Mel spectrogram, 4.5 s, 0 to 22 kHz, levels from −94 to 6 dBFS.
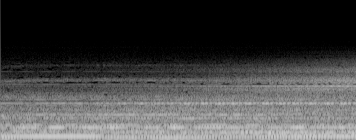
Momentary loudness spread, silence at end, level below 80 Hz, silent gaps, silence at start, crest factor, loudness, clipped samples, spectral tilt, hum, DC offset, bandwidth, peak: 3 LU; 0 s; -22 dBFS; none; 0 s; 12 dB; -20 LUFS; under 0.1%; -11.5 dB/octave; none; under 0.1%; 4 kHz; -6 dBFS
